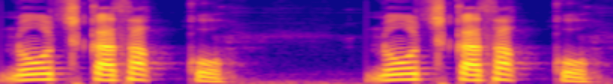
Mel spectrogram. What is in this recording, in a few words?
"nockv rakko", Muscogee; Mvskoke Words with Repeated Consonants; Onvkv Ohhvyayices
